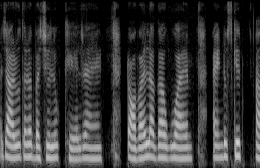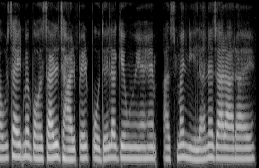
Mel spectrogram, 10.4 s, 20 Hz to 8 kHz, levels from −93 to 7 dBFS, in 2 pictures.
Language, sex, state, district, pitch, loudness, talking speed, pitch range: Hindi, female, Bihar, Jamui, 205 Hz, -22 LUFS, 175 wpm, 195-210 Hz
